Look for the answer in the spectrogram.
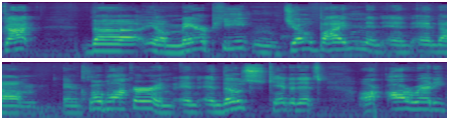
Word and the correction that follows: Klobuchar: Is it Kloblocker or Kloblocksler? – I thought it was Klobuchar.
